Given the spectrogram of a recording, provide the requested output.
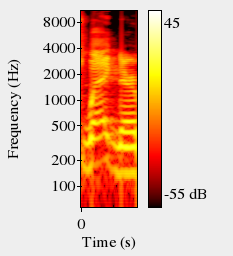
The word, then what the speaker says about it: Wagner: Yeah, his last name is hard to I don't know how to spell it or say. It is Wagner, but when he does text me and it comes through my car, it says Wiener.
